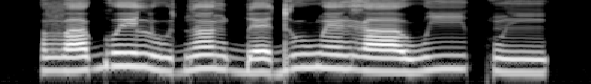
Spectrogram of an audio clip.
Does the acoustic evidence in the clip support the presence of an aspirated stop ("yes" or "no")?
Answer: no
